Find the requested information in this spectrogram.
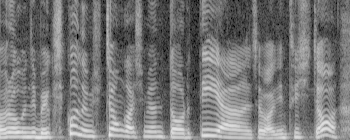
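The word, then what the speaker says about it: tortilla: 그음 또띠야 또띠야음 자 여러분 멕시코 음식장 가시면 또띠야 이제 많이 드시죠 저 이제 스페인 스타일 또르띠아 또 다릅니다 자 먹어보지 않으신 분들인지 뭔지 한번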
